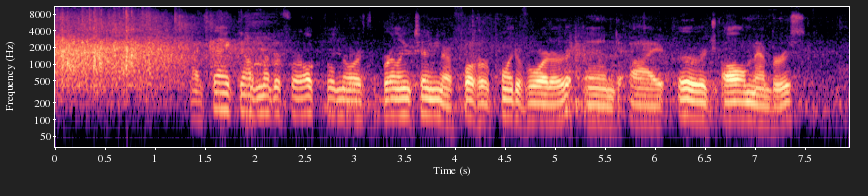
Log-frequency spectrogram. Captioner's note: some Applause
